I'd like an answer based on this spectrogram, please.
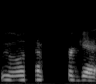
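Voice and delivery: ordinary delivery, nothing marked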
